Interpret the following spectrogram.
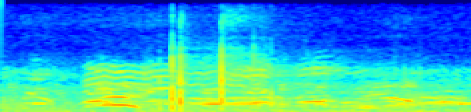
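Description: Two sharp firework bangs in quick succession about a second in, over a crowd of young voices shouting.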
